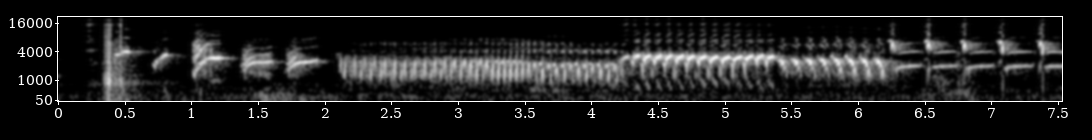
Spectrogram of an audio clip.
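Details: Hipi-type canary singing a varied phrase: short whistled notes, then a long buzzy trill, a louder rapid rolled trill, and finally crisp repeated clipped chirps about four per second.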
